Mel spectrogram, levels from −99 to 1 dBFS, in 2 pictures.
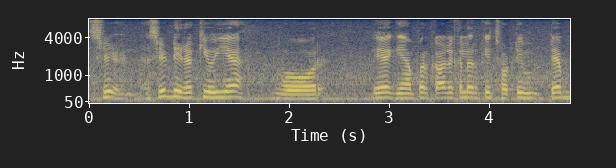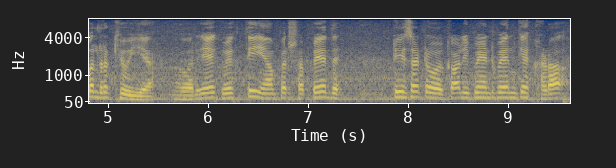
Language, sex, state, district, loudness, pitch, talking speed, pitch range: Hindi, male, Rajasthan, Bikaner, -14 LUFS, 185 Hz, 200 wpm, 165-195 Hz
